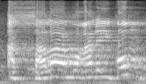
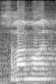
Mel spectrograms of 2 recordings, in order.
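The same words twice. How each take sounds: First: The opening is a clear 'as' joined to 'sa'. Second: The opening sounds like 'selam', without a clear 'as'. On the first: The speaker calls it right. "bacanya harus assalamualaikum warahmatullahi" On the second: The speaker calls it wrong. "nggak sah itu"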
